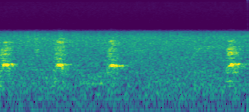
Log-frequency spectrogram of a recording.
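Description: A pet dog barks in a home craft room, four short, faint yaps spaced unevenly a little apart, heard from another room in the background with no talk over them.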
